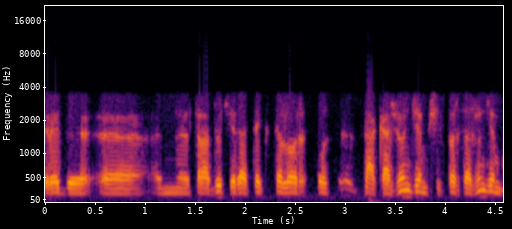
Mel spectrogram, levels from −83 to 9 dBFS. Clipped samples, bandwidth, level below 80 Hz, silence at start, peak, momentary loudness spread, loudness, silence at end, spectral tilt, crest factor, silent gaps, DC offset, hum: under 0.1%; 4.5 kHz; -64 dBFS; 0 s; -2 dBFS; 8 LU; -17 LUFS; 0 s; -8.5 dB/octave; 14 dB; none; under 0.1%; none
